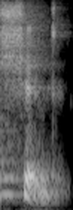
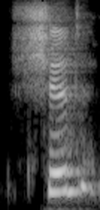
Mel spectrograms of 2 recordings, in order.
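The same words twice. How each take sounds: First: It is a weak form typical of very rapid speech. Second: It is a weak form used in ordinary speech. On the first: "The second one is one of the characteristics of very rapid speech" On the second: "the weak forms are should or should"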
